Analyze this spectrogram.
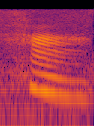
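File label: "haang4", Cantonese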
